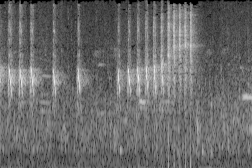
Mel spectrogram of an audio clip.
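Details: A kapas tembak bulbul sings harsh 'tembakan' notes to provoke fighter-type birds: a few spaced loud chips, then a quickening series ending in high buzzy notes and quiet.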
